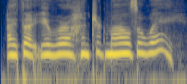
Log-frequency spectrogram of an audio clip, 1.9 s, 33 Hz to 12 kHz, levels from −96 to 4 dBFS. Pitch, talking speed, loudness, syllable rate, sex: 275 Hz, 255 wpm, -14 LUFS, 7.3 syllables/s, female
